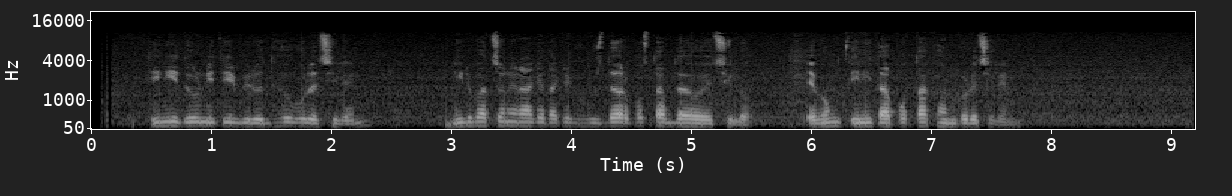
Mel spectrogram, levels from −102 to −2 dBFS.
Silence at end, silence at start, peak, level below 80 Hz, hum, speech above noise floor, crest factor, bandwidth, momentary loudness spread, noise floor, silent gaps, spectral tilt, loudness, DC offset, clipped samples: 0.05 s; 0.5 s; -24 dBFS; under -90 dBFS; none; 25 dB; 22 dB; 11 kHz; 12 LU; -70 dBFS; none; -3 dB/octave; -45 LUFS; under 0.1%; under 0.1%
